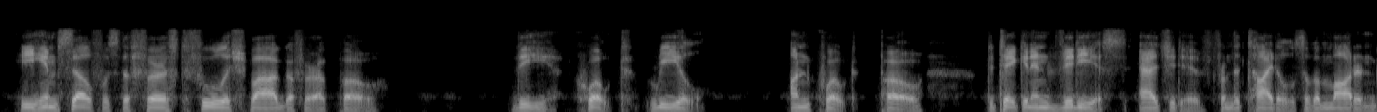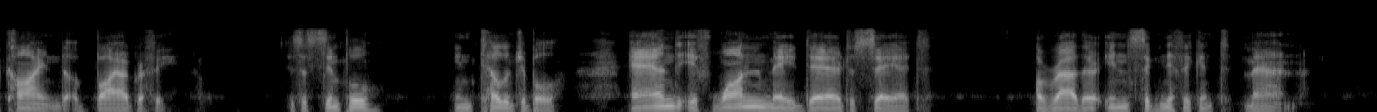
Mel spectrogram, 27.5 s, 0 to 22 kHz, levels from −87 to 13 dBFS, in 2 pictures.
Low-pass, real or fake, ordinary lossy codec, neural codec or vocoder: 7.2 kHz; real; Opus, 32 kbps; none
